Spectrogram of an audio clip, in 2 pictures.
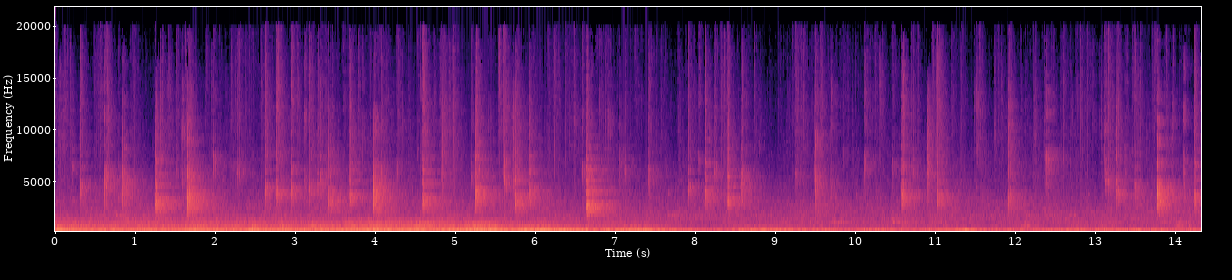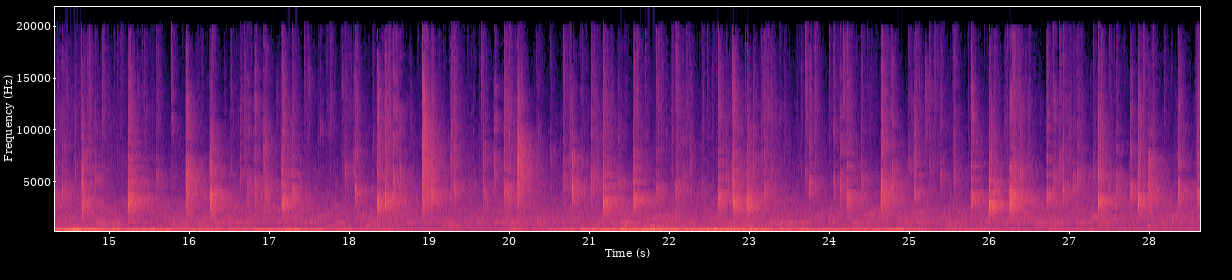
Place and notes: inner yard window, Piazza Cornelia Romana, Trieste, Italy - rain, drops, thunder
